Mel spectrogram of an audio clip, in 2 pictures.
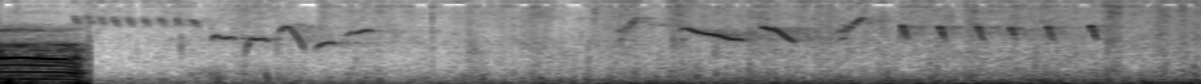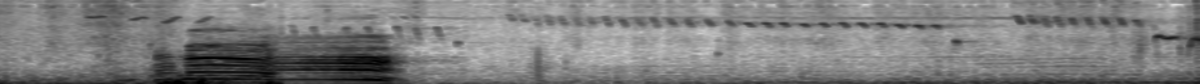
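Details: Cattle mooing to call companions back to the pen: a short harmonic moo at the start and a longer, loud moo near the middle, with thin, repeated chirps and trills from small birds throughout.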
